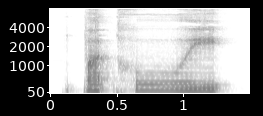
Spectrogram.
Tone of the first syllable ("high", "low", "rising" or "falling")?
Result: low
